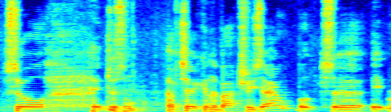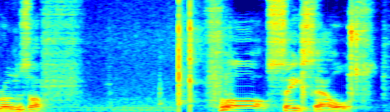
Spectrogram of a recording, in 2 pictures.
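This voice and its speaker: A man's voice: a little high, takes it slowly, a little hiss or hum. A man giving a casual how-to demonstration, explaining each step in a matter-of-fact way. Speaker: DIY demonstrator.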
